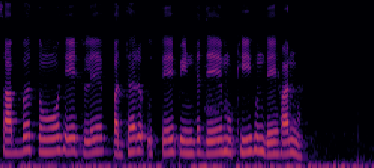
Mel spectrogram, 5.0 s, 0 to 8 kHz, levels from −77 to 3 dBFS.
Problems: none marked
